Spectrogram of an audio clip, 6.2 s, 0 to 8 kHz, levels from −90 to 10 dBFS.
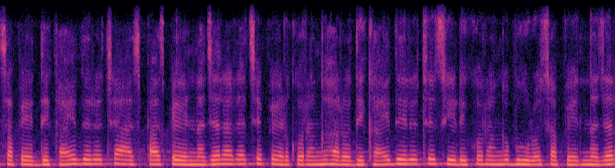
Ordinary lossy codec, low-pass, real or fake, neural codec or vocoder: Opus, 16 kbps; 7.2 kHz; real; none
